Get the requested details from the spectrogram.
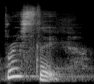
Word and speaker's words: bristly: 虽然呢，这个拼写中呢有一个 t，但是这个 t 呢是不发音的，读作 bristly，而不是 bristly。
